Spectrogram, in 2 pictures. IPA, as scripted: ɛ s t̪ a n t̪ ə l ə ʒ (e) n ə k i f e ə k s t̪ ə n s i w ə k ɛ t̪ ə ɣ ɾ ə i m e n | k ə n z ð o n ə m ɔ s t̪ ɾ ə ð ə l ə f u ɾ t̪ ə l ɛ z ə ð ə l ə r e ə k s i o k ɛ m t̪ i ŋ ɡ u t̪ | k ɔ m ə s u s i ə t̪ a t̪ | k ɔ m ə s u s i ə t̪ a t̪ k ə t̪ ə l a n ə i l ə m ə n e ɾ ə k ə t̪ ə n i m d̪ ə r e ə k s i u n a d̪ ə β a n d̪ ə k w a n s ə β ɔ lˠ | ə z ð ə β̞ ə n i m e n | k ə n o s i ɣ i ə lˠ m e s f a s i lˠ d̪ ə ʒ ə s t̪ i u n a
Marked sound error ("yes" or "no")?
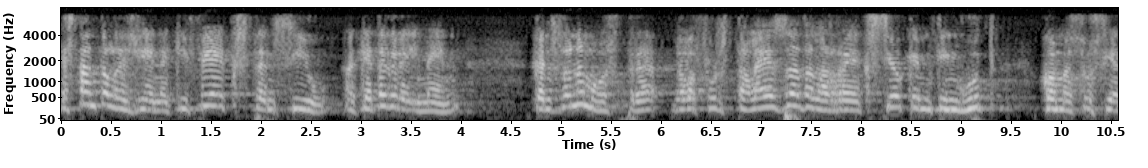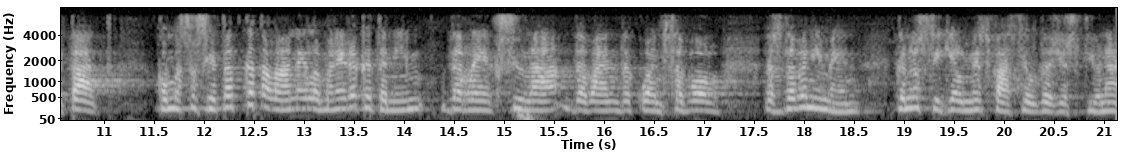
no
